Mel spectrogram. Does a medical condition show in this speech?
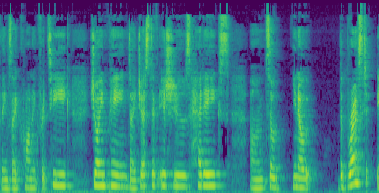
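No.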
